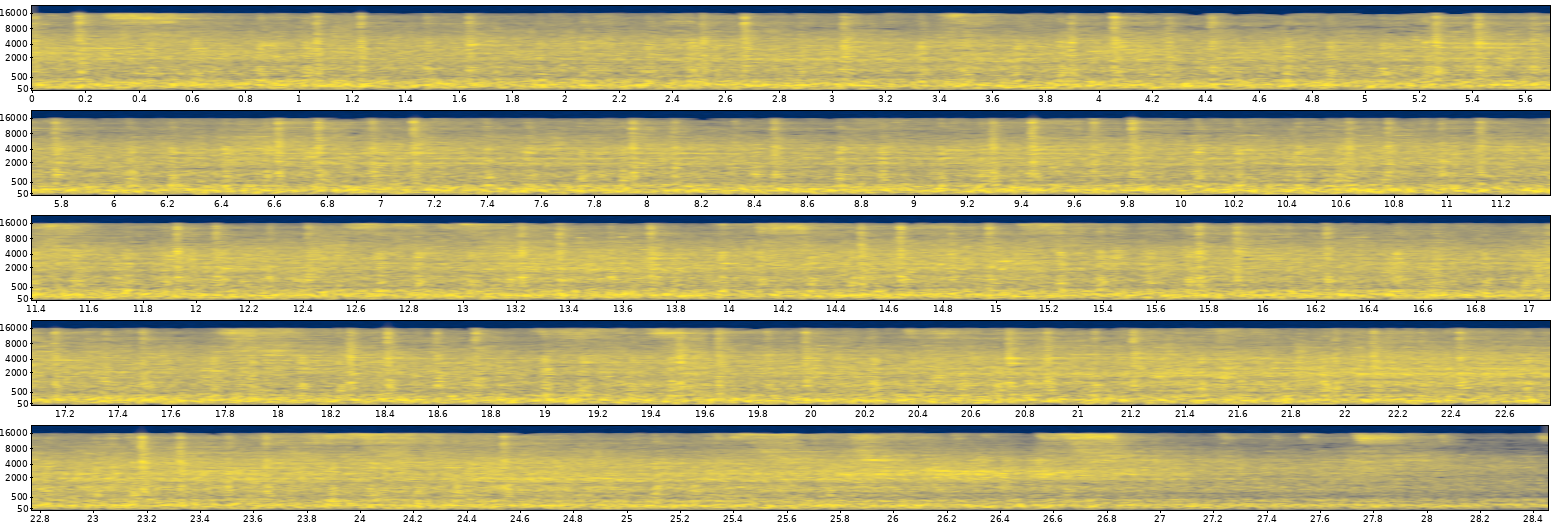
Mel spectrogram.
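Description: Empty grain hopper wagons rolling past on steel rails: a steady rolling noise with clicks of the wheels over the rail joints. The sound drops away near the end as the last wagon goes by.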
